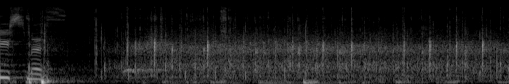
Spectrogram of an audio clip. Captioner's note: audience applauds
